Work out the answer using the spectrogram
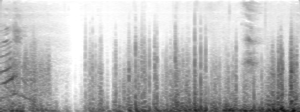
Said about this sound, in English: We're still crossing. I'm just trying to shield the wind from the microphone. It was so windy.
